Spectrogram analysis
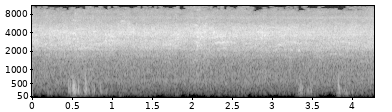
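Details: Roosting little red flying foxes at Boonah, Queensland, Australia, 19 February 2014, before a daytime dispersal. A continuous shrill, hissy wall of squealing fills the whole stretch, with brief lower rustling bursts near the start and end.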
